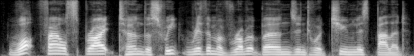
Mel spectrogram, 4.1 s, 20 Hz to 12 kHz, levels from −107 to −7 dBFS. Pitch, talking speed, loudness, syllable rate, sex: 150 Hz, 205 wpm, -19 LUFS, 5.3 syllables/s, male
